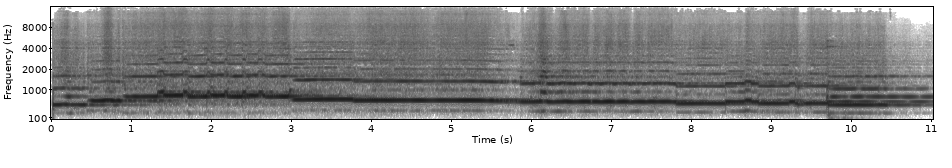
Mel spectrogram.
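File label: Nay Message Tone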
